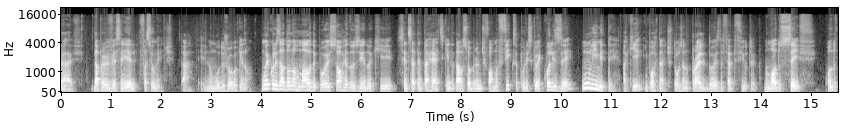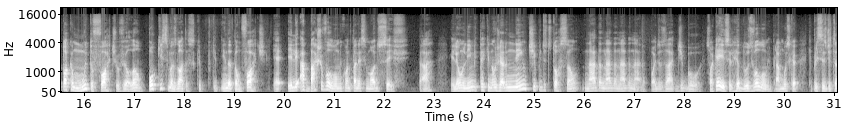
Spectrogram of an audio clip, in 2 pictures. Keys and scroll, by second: 0.5 c, 7.7 c.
